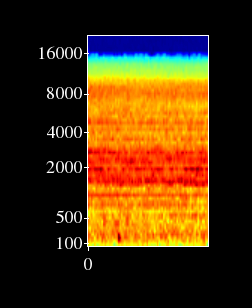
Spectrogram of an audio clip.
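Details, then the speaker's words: Compaq DLT tape drive in an old HP/Compaq server reporting a tape error, running a 2004 cleaning tape. Continuous harsh, high, rhythmless scraping hiss while the tape runs; alignment reported fine. Tape drive scraping. "it's not out of alignment it's everything's cool it just sounds like crap is scraping"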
